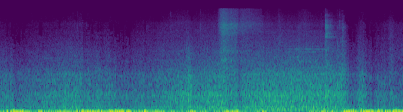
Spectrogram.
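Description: Steady rumbling background noise with a low hum, and a few brief hisses about three and five seconds in.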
